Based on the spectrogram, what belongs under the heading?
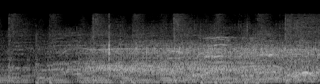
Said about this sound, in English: Well, that cheer you're hearing was for just about the cutest junior PA announcer you'll ever hear. It's Kids Sunday Fun Day here at Riders Field.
